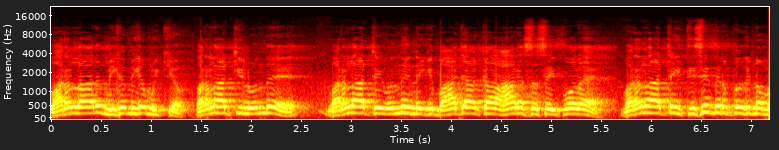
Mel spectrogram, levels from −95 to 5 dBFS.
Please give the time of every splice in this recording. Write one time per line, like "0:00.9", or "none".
0:01.4
0:02.6
0:05.6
